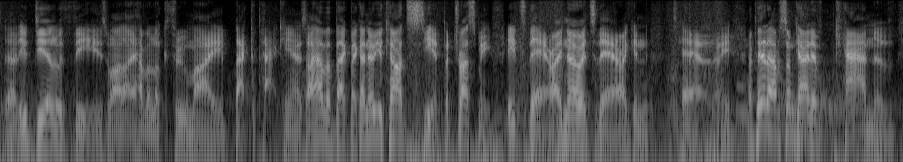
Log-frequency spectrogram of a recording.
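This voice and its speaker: A man's voice: medium pitch, lively intonation, moderate pace, few pauses, bright, forceful tone, a little hiss or hum, voice pushed down. A man voicing a pompous old British army officer in a haughty, clipped posh British accent, while playing a co-op game. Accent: put-on posh British. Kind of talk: in-character co-op game commentary.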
